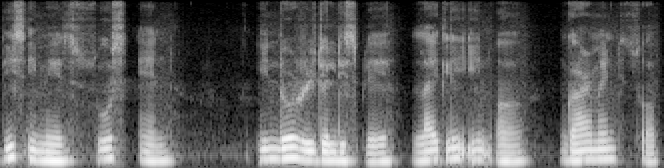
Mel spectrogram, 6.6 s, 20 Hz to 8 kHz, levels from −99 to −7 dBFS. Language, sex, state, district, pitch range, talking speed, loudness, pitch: English, male, Sikkim, Gangtok, 105-130 Hz, 110 wpm, -18 LUFS, 115 Hz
